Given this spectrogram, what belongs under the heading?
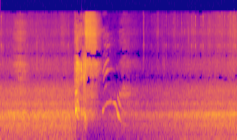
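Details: Single short, sharp sneeze recorded while driving, over steady road or vehicle noise; a sneeze.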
